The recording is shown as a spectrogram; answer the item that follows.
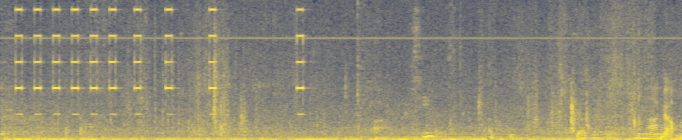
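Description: A small meeting timer beeps in a fast run of short, bright, evenly spaced electronic tones near the start, with two more single beeps a moment later, over the room hum and murmur of a county board meeting.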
